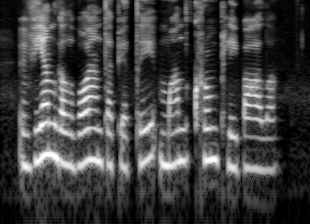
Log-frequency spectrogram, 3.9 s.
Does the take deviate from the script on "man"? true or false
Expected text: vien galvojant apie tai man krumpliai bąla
false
